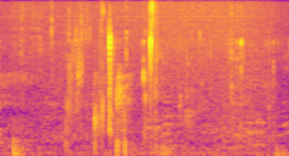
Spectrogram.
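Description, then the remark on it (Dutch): Quiet bites into cheese being tasted, followed by chewing, a few irregular soft crunches and wet clicks over about three seconds with no talking. “jij moet eerst een hap nemen en zeggen wat je proeft.”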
